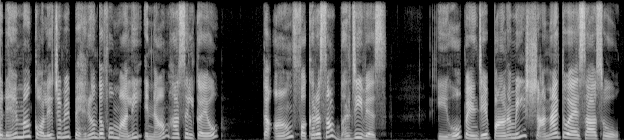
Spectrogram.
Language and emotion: Sindhi, happy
